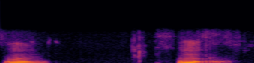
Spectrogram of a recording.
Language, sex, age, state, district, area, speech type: Manipuri, male, 45-60, Manipur, Kangpokpi, urban, conversation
